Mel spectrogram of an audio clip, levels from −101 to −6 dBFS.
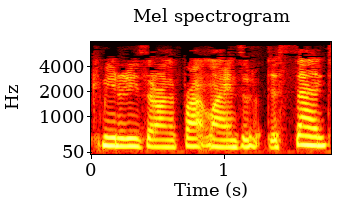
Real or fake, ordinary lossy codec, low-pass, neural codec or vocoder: real; MP3, 32 kbps; 7.2 kHz; none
